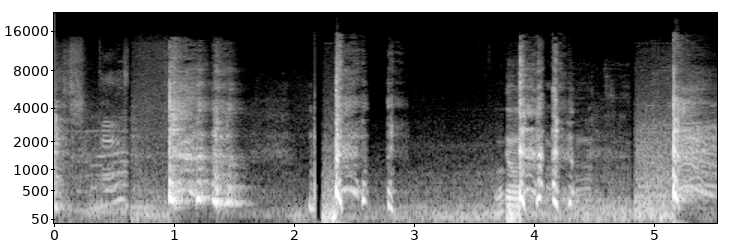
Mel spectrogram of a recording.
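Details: Several short harsh cough bursts mixed with throat clearing and some speech over faint background noise; coughing.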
